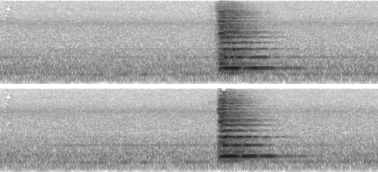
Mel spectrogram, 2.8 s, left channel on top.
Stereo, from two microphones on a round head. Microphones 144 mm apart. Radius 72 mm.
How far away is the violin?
About 1.9 m.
